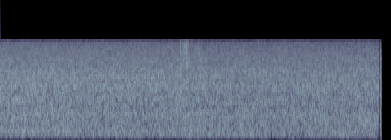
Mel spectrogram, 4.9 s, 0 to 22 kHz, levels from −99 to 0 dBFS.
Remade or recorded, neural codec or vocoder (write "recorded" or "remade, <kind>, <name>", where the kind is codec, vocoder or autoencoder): recorded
